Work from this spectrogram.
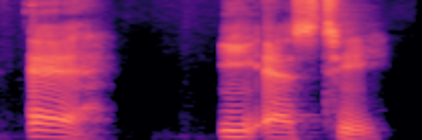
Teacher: we don't say the T at the end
